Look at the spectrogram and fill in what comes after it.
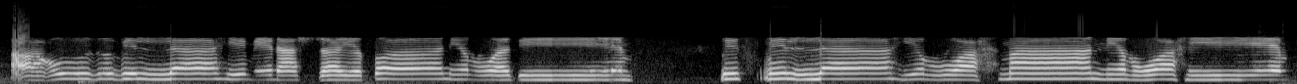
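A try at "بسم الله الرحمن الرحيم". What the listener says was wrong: یہ را میں آپ واو کی آواز آپ کی آ رہی ہے. بسم اللہ الرحمن الرحیم. آپ کوشش کیجئے کہ جب آپ را کو پر کر کے پڑھتے ہیں تو اس میں ہونٹوں کو گول نہ کیجئے.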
